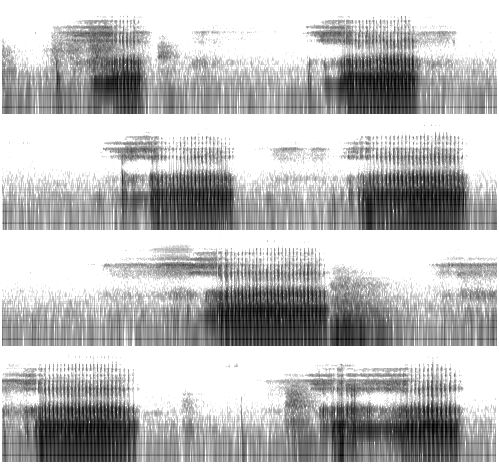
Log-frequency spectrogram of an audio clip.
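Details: Snoring from a sleeping English Bulldog: seven loud, harsh, buzzing snores at a steady pace of roughly one every two to three seconds, with faint breathing in the gaps.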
